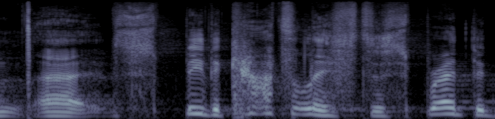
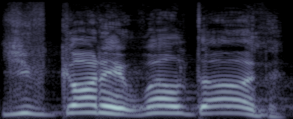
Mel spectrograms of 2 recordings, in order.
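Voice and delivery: laughing, rising to a louder cheer; playful Jesus praising; 2 semitones higher, 5 dB louder than usual. Pretend. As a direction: cheer him on like a delighted teacher. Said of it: "I wonder if Jesus just went".

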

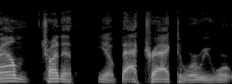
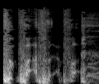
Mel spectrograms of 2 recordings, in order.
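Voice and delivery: breathy sputtering puffs, louder, no voice; imitated choking splutter; 8 dB louder than usual. Retelling finding the drone, mock choking sputter. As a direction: spit out water in shock. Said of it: "almost choke on my water".

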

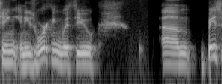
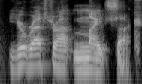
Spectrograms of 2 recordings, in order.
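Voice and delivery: slow punchline; 5 semitones lower, slower than usual. Real, not acted. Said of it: "punchline to critics".

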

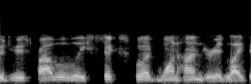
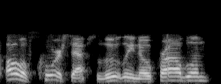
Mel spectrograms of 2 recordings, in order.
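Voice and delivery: much higher, eager to please; nervous eager agreement; 10 semitones higher than usual. Retold or imitated. Young salesman placating a huge gruff client, nervous high-pitched agreement. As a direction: squeak out a nervous yes to smooth the moment. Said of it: "So I just kinda said".

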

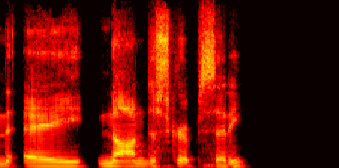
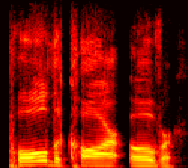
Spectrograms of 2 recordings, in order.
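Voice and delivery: slow, louder, spaced-out order; slow and a bit louder, final warning; slow emphatic demand; 3 semitones higher, 3 dB louder, slower than usual. Retold or imitated. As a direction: lay down the law word by word. Retold demanding driver stop.

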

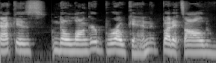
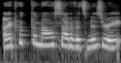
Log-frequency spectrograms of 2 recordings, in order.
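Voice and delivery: higher, teasing mock priest; a hint of smug confession; sly priest; 9 semitones higher than usual. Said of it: "And Father says".

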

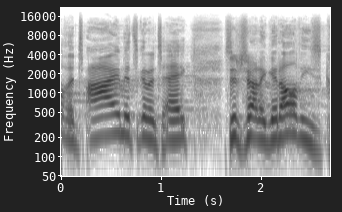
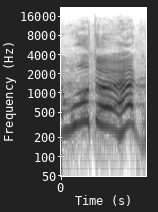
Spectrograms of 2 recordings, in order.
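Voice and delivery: astonished; 8 semitones higher, 5 dB louder than usual. Retold or imitated. Money fell out of letter.

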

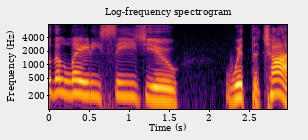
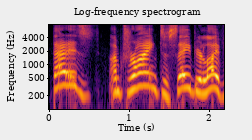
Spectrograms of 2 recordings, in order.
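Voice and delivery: exasperated plea; 9 semitones higher than usual. Retold or imitated. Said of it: "And I'm like".

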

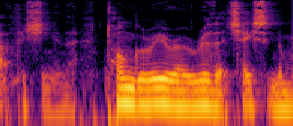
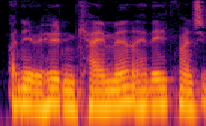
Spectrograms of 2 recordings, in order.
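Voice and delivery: usual speaking voice

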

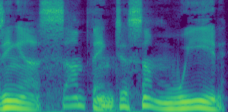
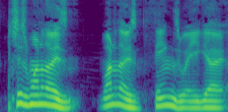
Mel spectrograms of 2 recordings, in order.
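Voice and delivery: usual speaking voice

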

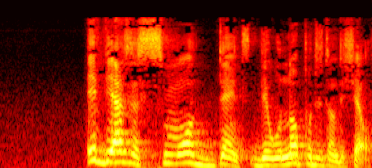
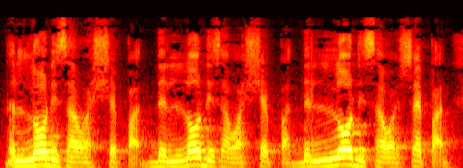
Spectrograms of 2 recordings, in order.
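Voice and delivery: declaring; 6 semitones lower than usual. Shown as a demonstration. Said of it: "You keep on declaring".

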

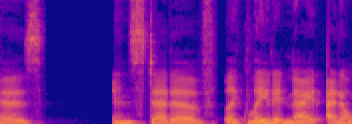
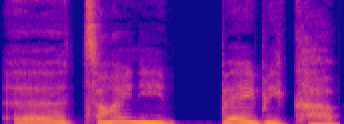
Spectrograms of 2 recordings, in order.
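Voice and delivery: high, drawn-out bad celebrity impression; hammed-up slow, high gushing; Lisa Vanderpump; 10 semitones higher, slower than usual. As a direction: coo it slowly in a put-on high voice. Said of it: "I can't do impressions".

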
